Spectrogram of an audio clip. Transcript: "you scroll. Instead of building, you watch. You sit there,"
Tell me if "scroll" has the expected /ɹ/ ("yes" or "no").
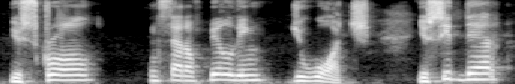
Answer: yes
